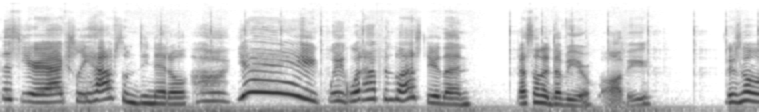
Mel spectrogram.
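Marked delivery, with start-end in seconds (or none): 2.0-3.2 a bright gasping yay; gasp and cheer. Real, not acted. Streamer finds she has money, gasping cheer. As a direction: gasp then cheer with delight.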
